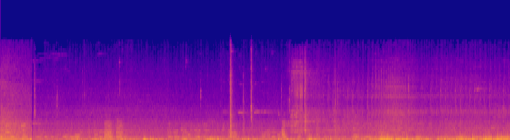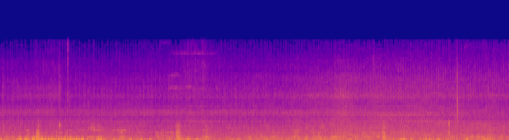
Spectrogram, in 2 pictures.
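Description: A motorcycle engine idles close by.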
